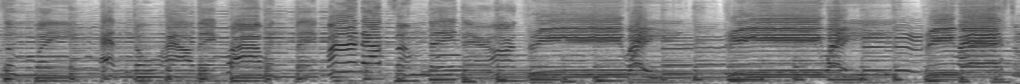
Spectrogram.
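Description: Country-and-western band playing a song: pitched melody lines that slide in pitch over a steady, rhythmic bass.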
